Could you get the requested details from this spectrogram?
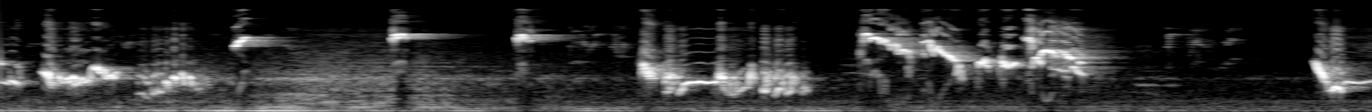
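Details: White-rumped shama song: mellow low whistles, sharp high piping notes and quick cascading slurred phrases, broken by brief pauses, over a faint low hum.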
